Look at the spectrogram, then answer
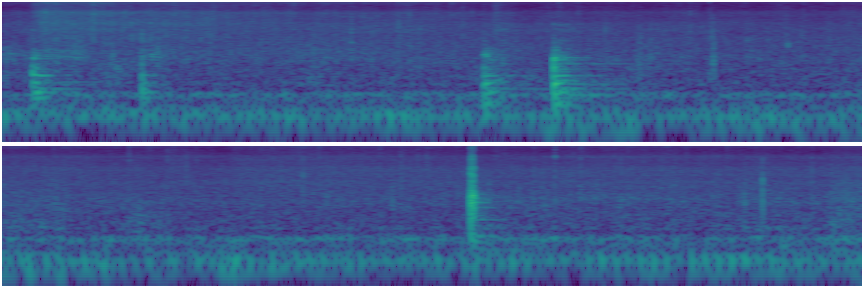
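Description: Chicken fajitas sizzle quietly in a discada over a rocket stove outdoors, a soft steady hiss punctuated by scattered metallic taps and clinks as pieces are turned.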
